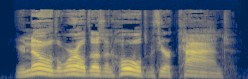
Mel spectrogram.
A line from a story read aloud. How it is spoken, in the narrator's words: Jack snarled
